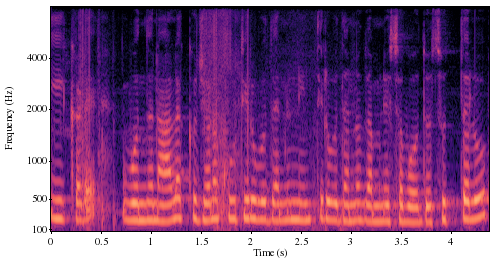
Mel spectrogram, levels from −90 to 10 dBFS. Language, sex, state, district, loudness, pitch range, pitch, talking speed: Kannada, female, Karnataka, Bellary, -16 LUFS, 220-245 Hz, 230 Hz, 125 wpm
